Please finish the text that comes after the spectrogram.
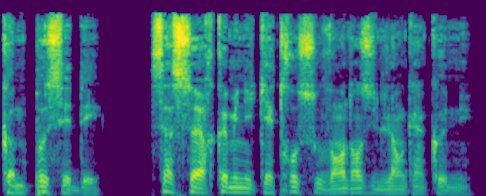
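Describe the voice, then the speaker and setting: A man's voice: very deep voice, lively intonation, fairly quick, darkish tone, breathy edge, dry recording, clean studio sound. A man narrating scripted paranormal stories in a grave, suspenseful, dramatic manner. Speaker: narrator of a paranormal true-story podcast.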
